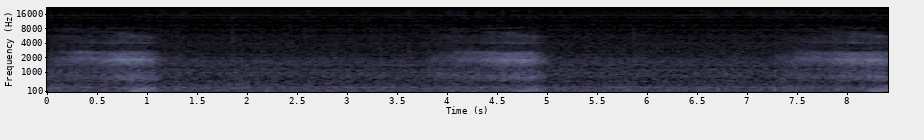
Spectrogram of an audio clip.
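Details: Adult woman snoring while asleep: rhythmic rasping snores on each breath, about 16 a minute, over steady room noise; ordinary snoring.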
